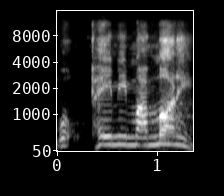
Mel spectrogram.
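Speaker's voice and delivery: put-on furious, demanding shout, high pitched. Retelling a man yelling at players over made-up gambling debts, mock yelling. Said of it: "And he's yelling like".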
